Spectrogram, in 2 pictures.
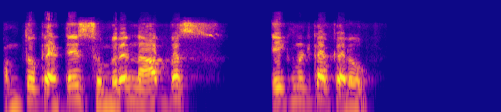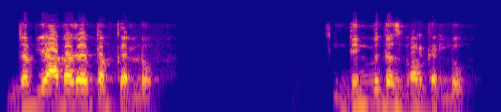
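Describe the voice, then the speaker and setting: A man's voice: a little high, unhurried, pauses often, a little mellow, no room sound. Male spiritual teacher, coaxing conversational discourse, repeats himself for emphasis; dry, dull recording.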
